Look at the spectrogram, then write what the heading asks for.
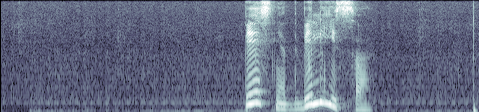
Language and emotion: Russian, positive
